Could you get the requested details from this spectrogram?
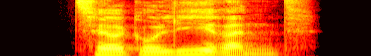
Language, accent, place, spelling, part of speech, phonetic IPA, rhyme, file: German, Germany, Berlin, zirkulierend, verb, [t͡sɪʁkuˈliːʁənt], -iːʁənt, De-zirkulierend.ogg
- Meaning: present participle of zirkulieren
